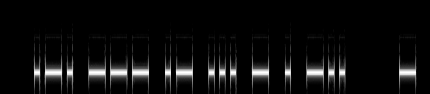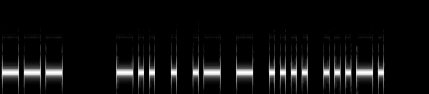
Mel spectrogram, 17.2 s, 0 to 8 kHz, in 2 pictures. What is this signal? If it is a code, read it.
Morse code, heard as a keyed tone, about 11 wpm, 700 Hz. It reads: ROASTED TO DEATH<SN>
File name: 11 WPM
